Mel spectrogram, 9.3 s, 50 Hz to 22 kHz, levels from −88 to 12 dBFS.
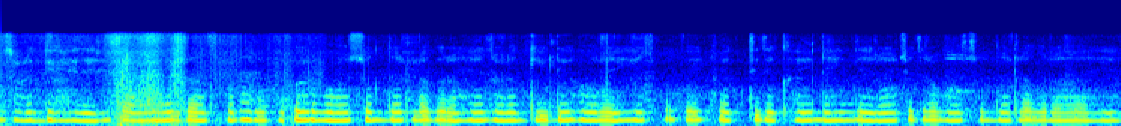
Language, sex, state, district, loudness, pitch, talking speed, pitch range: Hindi, male, Uttar Pradesh, Budaun, -28 LUFS, 250 Hz, 185 wpm, 245-255 Hz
